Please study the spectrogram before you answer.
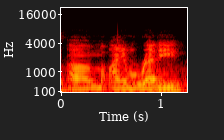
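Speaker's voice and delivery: normal talking voice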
